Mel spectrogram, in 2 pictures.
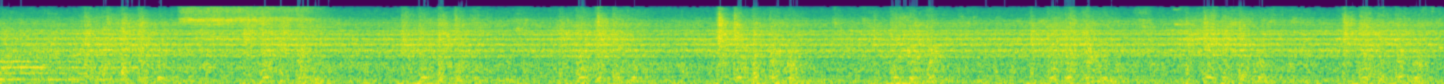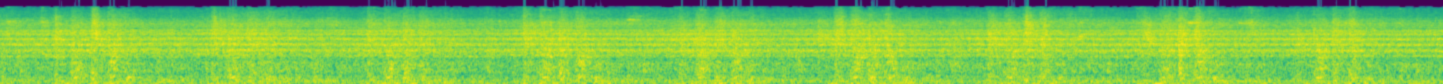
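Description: Loaded or empty coal train's hopper wagons rolling past at speed: a steady loud rumble of steel wheels on rail with a rhythmic clickety-clack over the joints and a thin high ringing over it. A held pitched tone dies away within the first second.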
